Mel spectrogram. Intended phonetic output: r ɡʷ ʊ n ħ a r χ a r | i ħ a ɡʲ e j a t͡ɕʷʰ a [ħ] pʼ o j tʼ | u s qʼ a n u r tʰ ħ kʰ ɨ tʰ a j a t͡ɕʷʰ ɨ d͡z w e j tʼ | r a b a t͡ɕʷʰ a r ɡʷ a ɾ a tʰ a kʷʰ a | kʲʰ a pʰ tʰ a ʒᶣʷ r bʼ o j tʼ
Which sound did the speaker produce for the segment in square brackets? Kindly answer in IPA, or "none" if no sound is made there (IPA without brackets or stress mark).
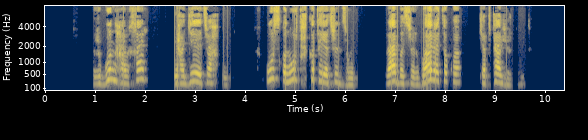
ħ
